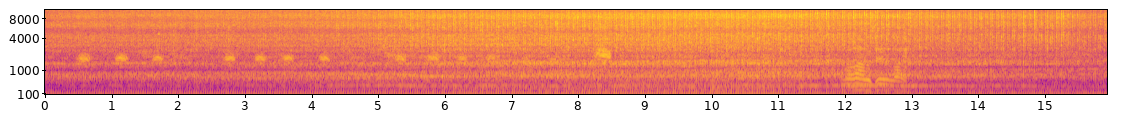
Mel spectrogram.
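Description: A tractor engine idles with a steady low drone that grows slightly louder partway through. Voices and faint bird calls sit over it.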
